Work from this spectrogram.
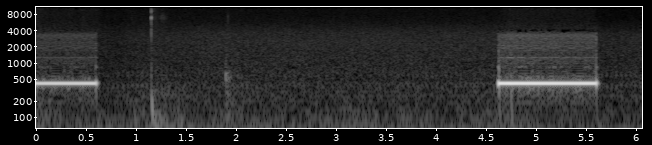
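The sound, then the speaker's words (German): Telephone ringing tone as a call connects: two steady, loud tones about four seconds apart, with a couple of faint clicks in the quiet between them. “Der Teilnehmer wird angerufen.”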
